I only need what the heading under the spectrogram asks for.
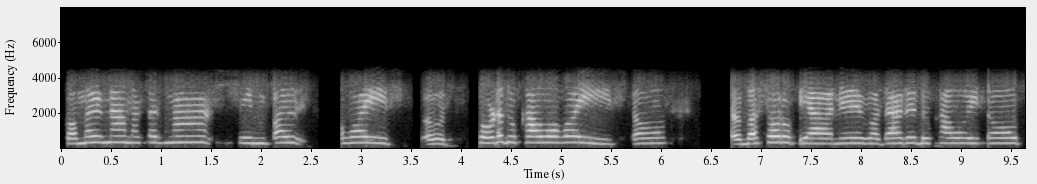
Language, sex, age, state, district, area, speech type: Gujarati, female, 18-30, Gujarat, Valsad, rural, conversation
